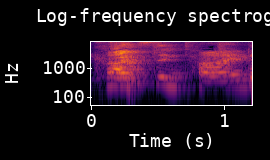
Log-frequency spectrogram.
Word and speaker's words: Constantine: That is not. Constantine. – That's how you pronounce it.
